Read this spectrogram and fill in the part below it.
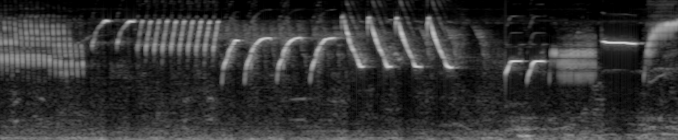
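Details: Canary song meant to coax a canary that has stopped singing: fast buzzy trill, then series of repeated downward-curving whistled notes, quicker rising sweeps, short steady tones and a final upslurred whistle.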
